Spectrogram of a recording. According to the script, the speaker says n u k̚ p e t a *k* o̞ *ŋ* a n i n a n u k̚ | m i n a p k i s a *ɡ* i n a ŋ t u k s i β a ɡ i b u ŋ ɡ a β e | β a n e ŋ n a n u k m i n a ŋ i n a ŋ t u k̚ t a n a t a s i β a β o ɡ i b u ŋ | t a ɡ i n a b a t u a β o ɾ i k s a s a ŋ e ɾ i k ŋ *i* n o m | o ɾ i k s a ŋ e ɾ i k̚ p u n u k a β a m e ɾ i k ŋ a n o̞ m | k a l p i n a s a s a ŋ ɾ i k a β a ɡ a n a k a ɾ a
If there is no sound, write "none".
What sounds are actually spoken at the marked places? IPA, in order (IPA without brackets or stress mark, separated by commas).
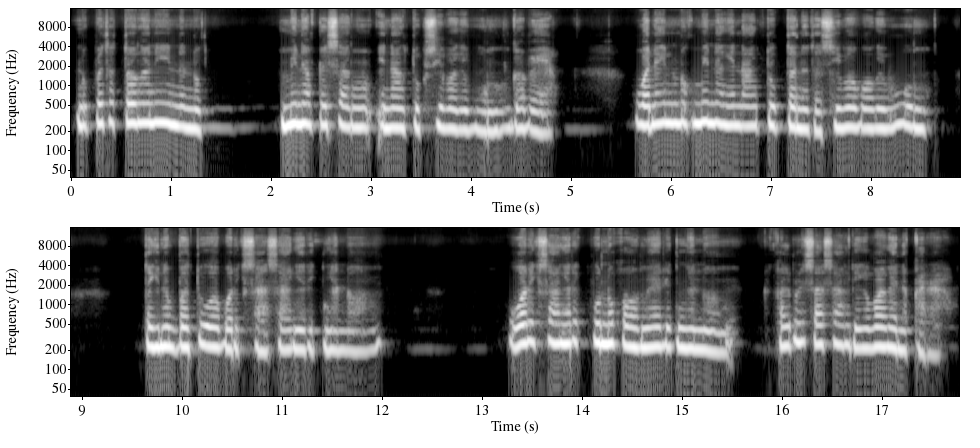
t, ŋ, ŋ, a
